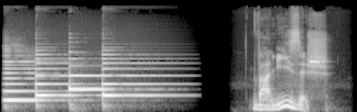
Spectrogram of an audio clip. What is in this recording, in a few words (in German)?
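"walisisch", German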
